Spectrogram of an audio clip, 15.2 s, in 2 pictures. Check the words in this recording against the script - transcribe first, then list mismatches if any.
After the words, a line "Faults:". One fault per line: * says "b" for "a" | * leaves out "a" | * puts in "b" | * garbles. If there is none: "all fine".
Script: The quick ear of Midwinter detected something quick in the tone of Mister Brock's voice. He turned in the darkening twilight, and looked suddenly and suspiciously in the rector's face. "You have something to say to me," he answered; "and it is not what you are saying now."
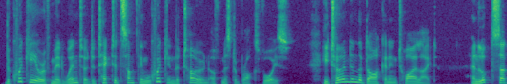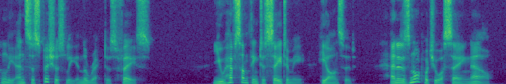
The quick ear of Midwinter detected something quick in the tone of Mister Brock's voice. He turned in the darkening twilight, and looked suddenly and suspiciously in the rector's face. "You have something to say to me," he answered; "and it is not what you are saying now."
Faults:
all fine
